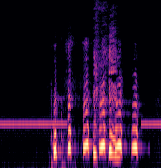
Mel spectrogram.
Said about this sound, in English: Hold on a second, please. I can't believe I'm getting a phone call.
